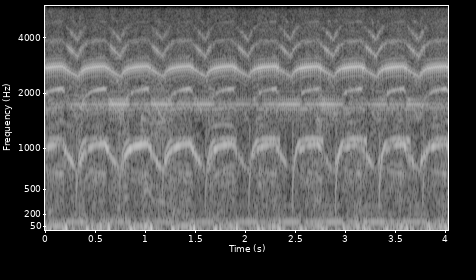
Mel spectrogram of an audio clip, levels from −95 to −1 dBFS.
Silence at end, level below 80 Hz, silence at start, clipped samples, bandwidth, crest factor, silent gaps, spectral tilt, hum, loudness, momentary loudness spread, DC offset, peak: 0 s; -38 dBFS; 0 s; under 0.1%; 6 kHz; 12 dB; none; -3 dB/octave; none; -24 LUFS; 1 LU; under 0.1%; -14 dBFS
